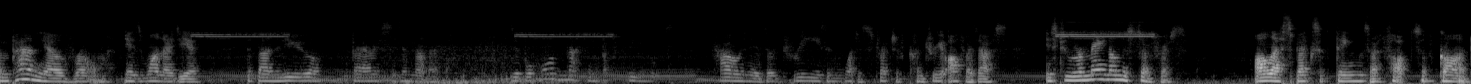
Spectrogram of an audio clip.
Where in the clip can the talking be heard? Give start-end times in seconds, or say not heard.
0.0-4.5, 5.1-11.8, 12.6-14.6.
